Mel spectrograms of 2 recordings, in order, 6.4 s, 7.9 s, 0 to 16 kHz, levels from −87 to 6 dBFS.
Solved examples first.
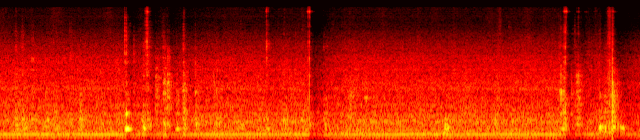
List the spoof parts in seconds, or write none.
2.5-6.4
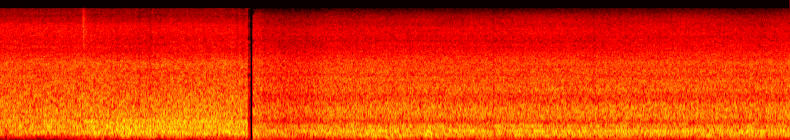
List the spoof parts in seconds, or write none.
none

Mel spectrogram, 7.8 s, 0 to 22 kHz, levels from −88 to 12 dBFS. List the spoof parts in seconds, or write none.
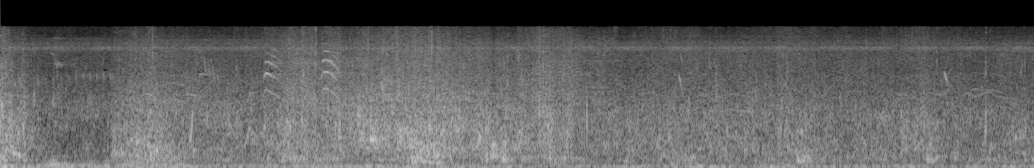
4.0-4.6

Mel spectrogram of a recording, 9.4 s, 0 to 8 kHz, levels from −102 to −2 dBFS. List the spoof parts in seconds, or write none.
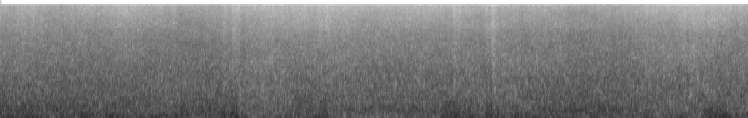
1.5-2.6

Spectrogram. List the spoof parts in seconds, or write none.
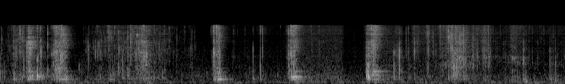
2.1-5.7

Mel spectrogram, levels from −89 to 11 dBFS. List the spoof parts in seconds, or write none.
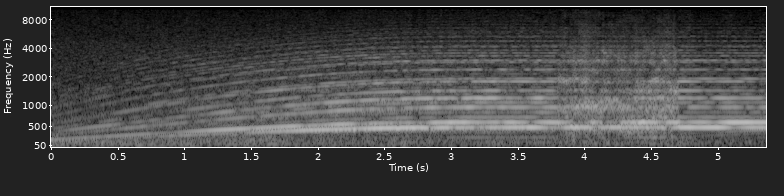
3.8-4.7

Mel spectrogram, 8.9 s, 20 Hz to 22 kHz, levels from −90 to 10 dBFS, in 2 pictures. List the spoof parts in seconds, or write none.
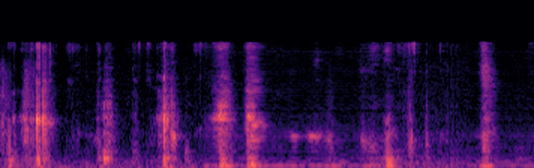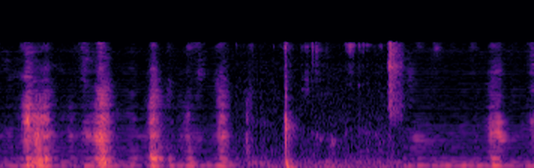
1.7-3.3; 3.9-6.4; 7.8-8.9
